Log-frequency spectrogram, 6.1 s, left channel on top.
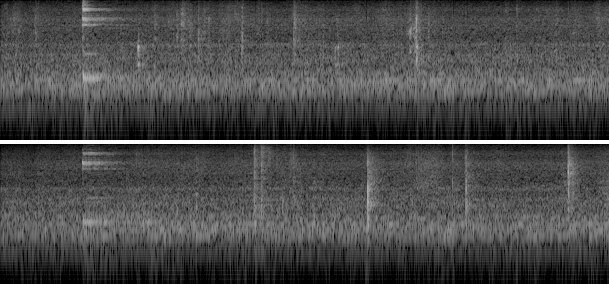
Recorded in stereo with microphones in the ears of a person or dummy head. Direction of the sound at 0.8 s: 45° left (ahead or behind).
